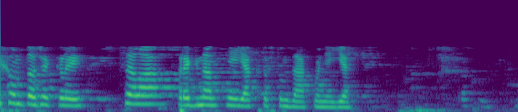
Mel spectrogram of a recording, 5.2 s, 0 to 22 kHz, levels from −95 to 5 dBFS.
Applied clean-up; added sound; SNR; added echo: classical method WPE with log-MMSE.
